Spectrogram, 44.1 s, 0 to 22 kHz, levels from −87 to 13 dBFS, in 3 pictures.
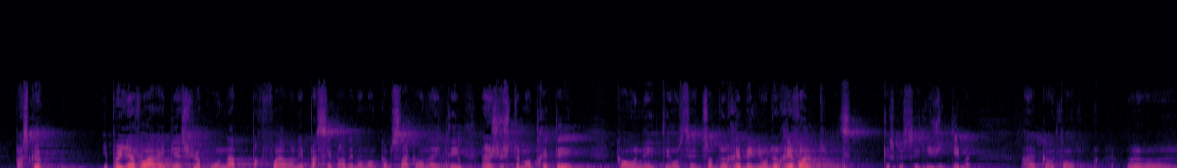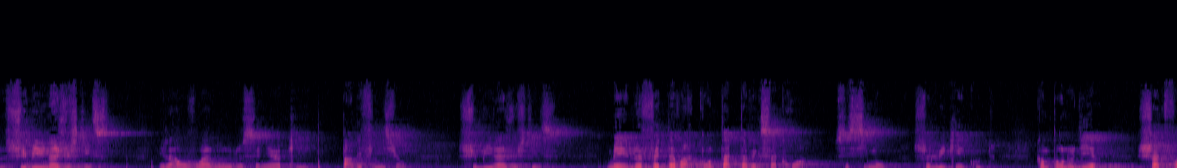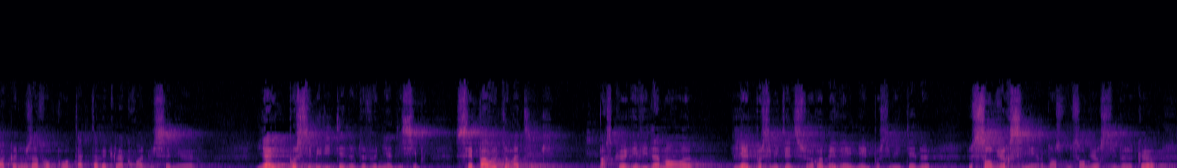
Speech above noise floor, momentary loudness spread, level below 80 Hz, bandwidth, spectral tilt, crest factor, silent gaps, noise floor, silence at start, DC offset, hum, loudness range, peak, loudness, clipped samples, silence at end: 25 dB; 17 LU; -64 dBFS; 11.5 kHz; -4.5 dB/octave; 24 dB; none; -65 dBFS; 0.2 s; under 0.1%; none; 8 LU; -16 dBFS; -40 LUFS; under 0.1%; 0 s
